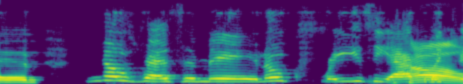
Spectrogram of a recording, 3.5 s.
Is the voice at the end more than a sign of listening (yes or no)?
yes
